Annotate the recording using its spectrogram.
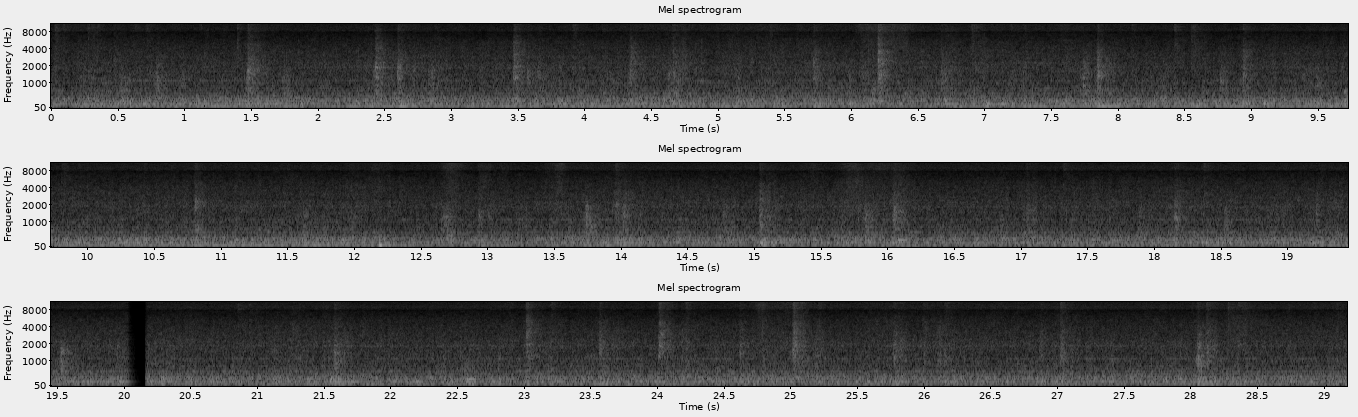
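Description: Indesit tumble dryer running: a steady motor and drum hum under the rumble of tumbling laundry, with irregular light clicks and taps as items strike the turning drum.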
